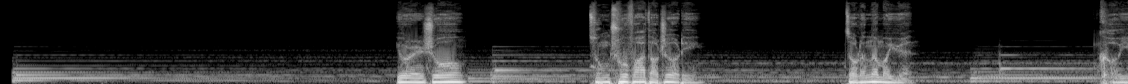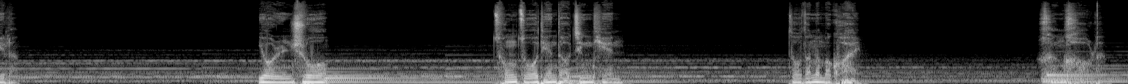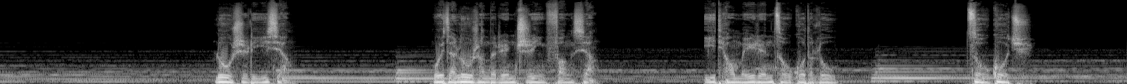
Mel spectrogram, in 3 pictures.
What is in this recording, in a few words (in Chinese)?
男, 旁白; 道路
